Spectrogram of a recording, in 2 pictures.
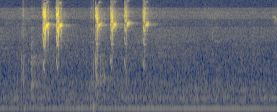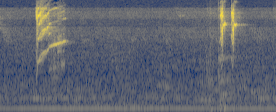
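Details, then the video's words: Red siskin of the classic type, a prolific singer, giving short bursts of high paired chirps with sweeping notes spread over seven seconds, separated by quiet gaps, over a steady low hum. "pancingan suara kicau burung red siskin klasik gacor nembak ngeroll"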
